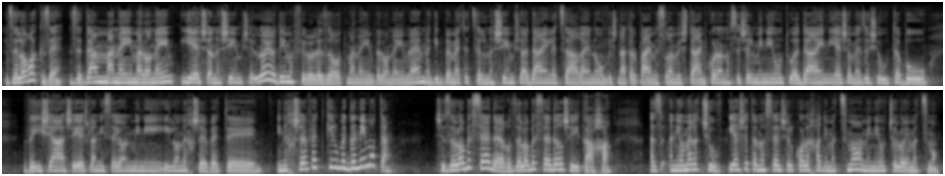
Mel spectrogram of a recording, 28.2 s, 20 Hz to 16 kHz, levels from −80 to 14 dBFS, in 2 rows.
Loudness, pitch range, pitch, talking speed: -15 LUFS, 175-210 Hz, 185 Hz, 165 wpm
